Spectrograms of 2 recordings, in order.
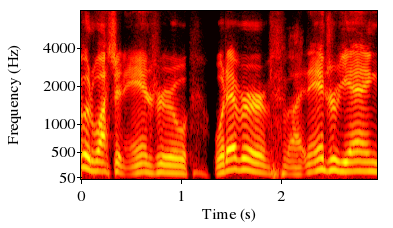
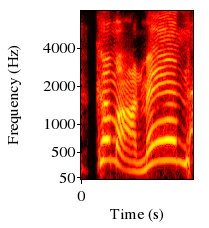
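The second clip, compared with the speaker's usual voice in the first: angry, irritated, snapped sharply at very high pitch; 14 semitones higher than usual. Acting out the president's reply to a female reporter who hounded him, imitating Biden snapping angrily. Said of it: "a female reporter that like hounded him".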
